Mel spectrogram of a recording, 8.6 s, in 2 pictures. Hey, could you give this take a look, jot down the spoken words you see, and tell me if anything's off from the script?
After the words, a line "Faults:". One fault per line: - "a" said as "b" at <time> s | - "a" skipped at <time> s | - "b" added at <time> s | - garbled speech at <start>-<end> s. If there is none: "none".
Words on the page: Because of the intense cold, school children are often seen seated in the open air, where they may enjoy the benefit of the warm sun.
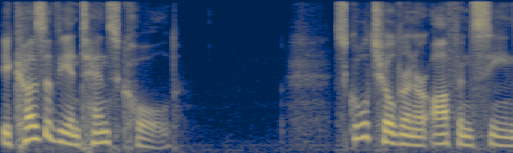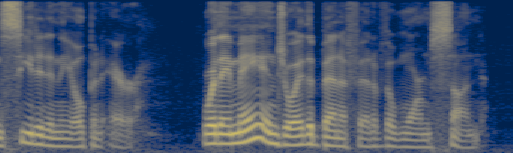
Because of the intense cold, school children are often seen seated in the open air, where they may enjoy the benefit of the warm sun.
Faults:
none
